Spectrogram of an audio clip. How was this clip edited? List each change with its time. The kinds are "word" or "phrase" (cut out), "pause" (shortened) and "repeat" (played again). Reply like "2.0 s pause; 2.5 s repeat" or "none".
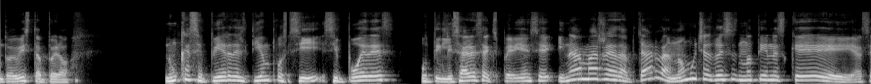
2.9 s word; 4.1 s pause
